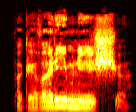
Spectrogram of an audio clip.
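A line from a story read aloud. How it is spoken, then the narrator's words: Growled. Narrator (Russian): рыкнул мужчина в костюме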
